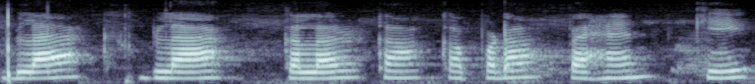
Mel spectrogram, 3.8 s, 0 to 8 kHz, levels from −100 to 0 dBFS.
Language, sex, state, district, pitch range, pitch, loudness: Hindi, male, Chhattisgarh, Raipur, 225-245 Hz, 230 Hz, -16 LUFS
